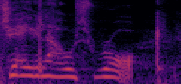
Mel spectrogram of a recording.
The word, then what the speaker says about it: Jailhouse Rock: Ja, Jailhouse Rock.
